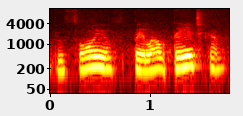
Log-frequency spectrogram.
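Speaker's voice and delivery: usual speaking voice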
